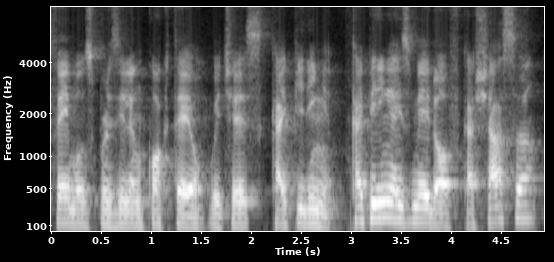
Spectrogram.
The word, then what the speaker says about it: caipirinha: the pronunciations here are caipirinha again this nya sound and kashasa again the ch here sounding more like an sh in english and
